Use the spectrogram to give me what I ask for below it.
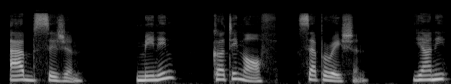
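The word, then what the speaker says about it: abscission: इसका प्रोनाउंसिएशन है एब्सिजन meaning cutting of separation यानी अलग करना या काटकर अलग कर देना।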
